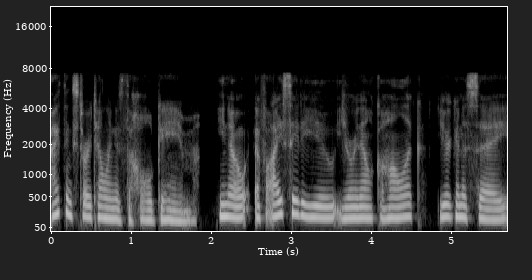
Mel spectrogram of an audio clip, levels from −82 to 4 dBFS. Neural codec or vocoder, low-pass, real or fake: none; 7.2 kHz; real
